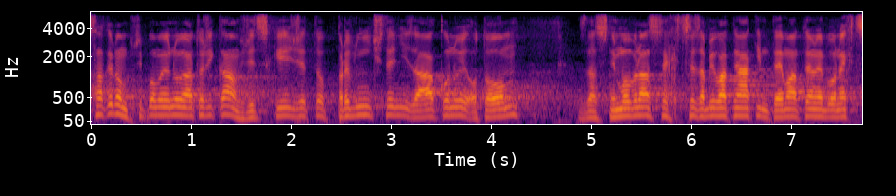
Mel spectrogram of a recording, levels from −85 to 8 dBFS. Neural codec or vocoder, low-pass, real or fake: none; 5.4 kHz; real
